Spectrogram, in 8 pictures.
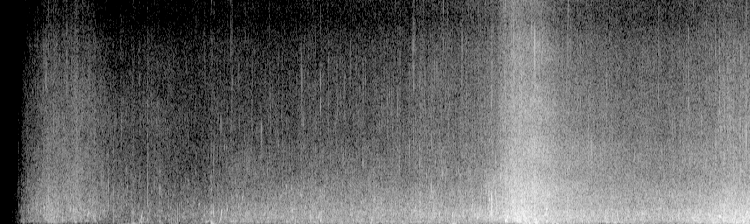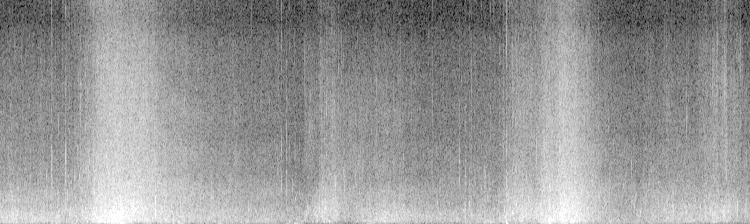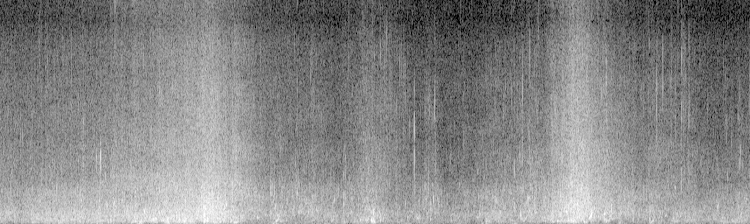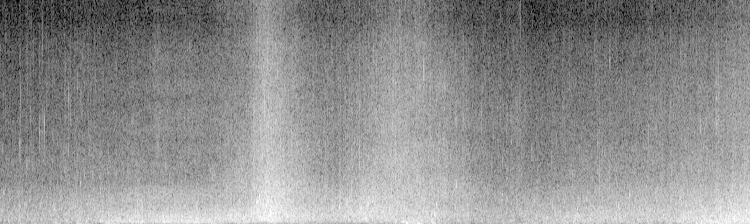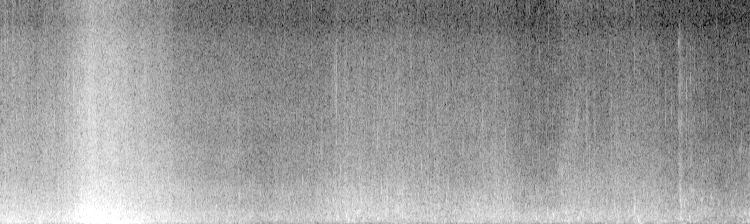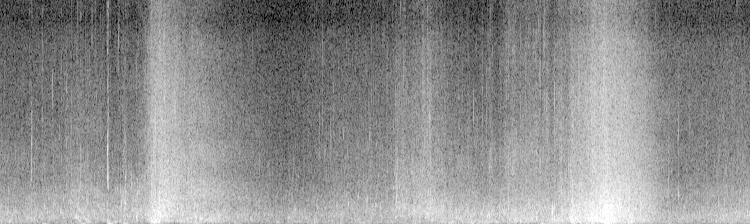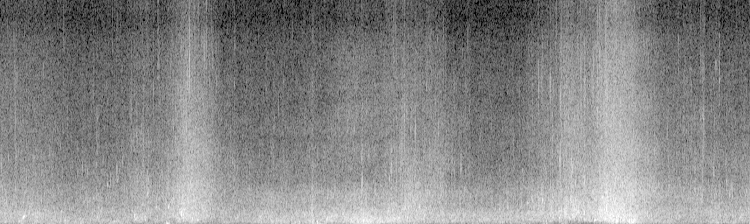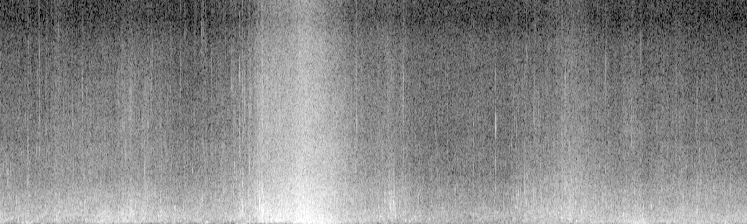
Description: Olas calmantes para una relajación total
Deja que el suave sonido de las olas te transporte a un estado profundo de calma para dormir mejor.El ritmo constante de las olas rompiendo en la orilla crea una atmósfera serena y pacífica. Los suaves sonidos del agua te envuelven, ayudándote a desconectar.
